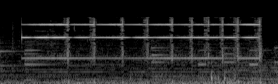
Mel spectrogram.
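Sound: clock ticking sound effect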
